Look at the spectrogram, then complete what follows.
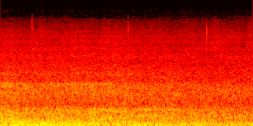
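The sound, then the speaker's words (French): A steady, continuous rumble of engine and road noise from Taliban cars and motorbikes patrolling outside, heard from an inner courtyard, heavy in the low end and fairly loud, with no voices and no clear individual pass-bys. “Ce que tu entends là, cars and motorbikes, c'est le bruit sound, des voitures et des motos, des talibans qui patrouillent dehors.”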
